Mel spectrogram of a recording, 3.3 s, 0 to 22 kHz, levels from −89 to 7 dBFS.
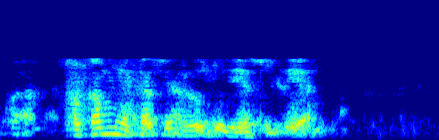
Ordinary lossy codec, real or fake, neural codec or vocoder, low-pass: AAC, 16 kbps; fake; codec, 16 kHz, 4.8 kbps, FACodec; 7.2 kHz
